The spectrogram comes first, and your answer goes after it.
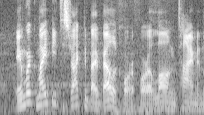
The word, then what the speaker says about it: Be'lakor: Now, for the Be'lakor, there we go, saying it right.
